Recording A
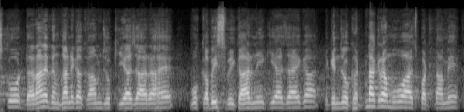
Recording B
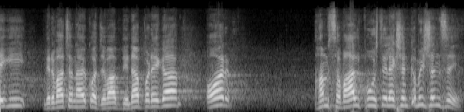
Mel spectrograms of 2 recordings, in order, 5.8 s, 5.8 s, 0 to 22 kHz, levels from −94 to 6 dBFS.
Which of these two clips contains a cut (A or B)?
A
